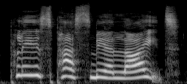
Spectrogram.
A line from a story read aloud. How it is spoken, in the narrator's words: The man shouted to Martha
